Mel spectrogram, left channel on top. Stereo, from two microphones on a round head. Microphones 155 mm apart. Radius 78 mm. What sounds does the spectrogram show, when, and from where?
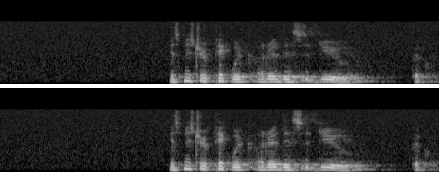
1.7 s a man speaking: 5° right (ahead or behind), 0.8 m; by 4.3 s 40° right (ahead or behind), 2.5 m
